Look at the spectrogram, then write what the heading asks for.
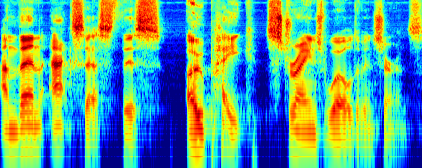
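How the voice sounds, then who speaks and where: A man with a British accent, bright, sharp tone and ordinary pitch variation. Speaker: insurance and reinsurance broker, conference panelist. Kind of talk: conference panel talk. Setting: conference panel with audience. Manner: hesitant, many fillers and restarts.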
